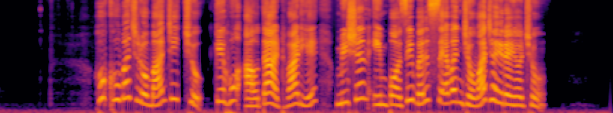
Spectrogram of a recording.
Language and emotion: Gujarati, happy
